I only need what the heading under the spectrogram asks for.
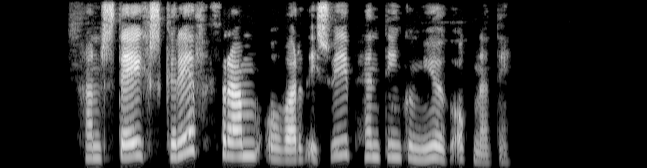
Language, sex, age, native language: Icelandic, female, 40-49, Icelandic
